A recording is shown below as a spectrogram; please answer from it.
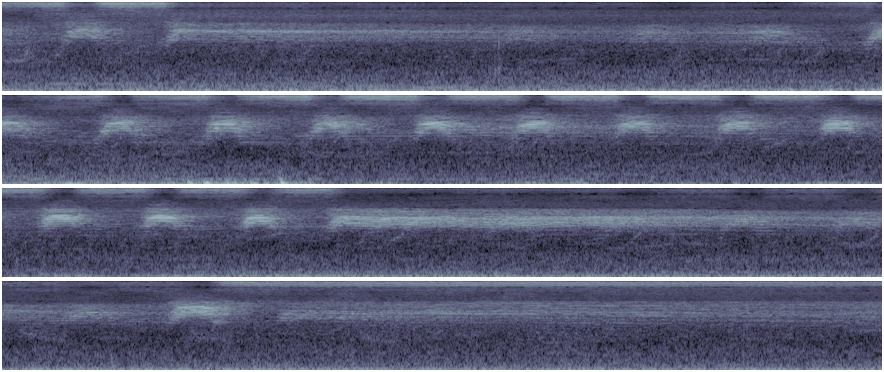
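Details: A cicada's high, buzzing summer song swells in rhythmic pulses, then settles into a steady drone, in forest on Mt. Iseong, Hanam, Korea.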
